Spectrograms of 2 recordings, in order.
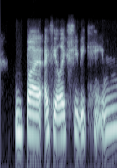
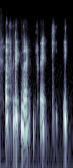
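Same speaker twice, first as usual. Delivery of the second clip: mock echo; 3 semitones higher than usual. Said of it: "friend echoes the line".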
